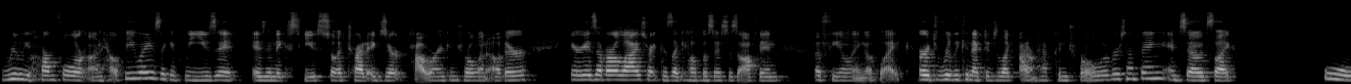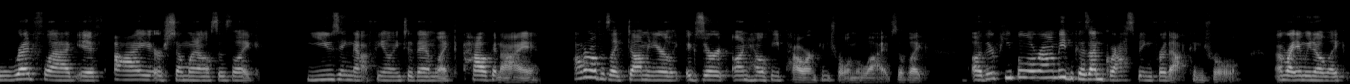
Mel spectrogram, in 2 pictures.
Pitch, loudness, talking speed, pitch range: 200 Hz, -32 LUFS, 240 wpm, 185-215 Hz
